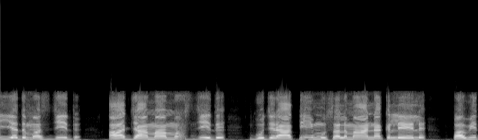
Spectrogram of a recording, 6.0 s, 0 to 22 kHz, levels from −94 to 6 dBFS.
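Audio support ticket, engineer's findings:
VoIP packet loss concealed by the speech codec at 0.35–0.43 s, 2.21–2.36 s and 3.77–3.88 s. The Speex decoder stretches the last pitch and filter into a buzzy tone or coloured noise that fades. Unlike a dropout to silence, there is no hard gap, and the sound stays weak after recovery. The longest event fits about five lost 20 ms frames.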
